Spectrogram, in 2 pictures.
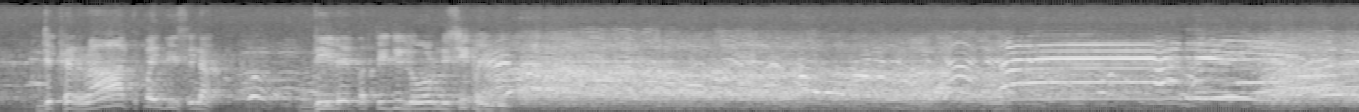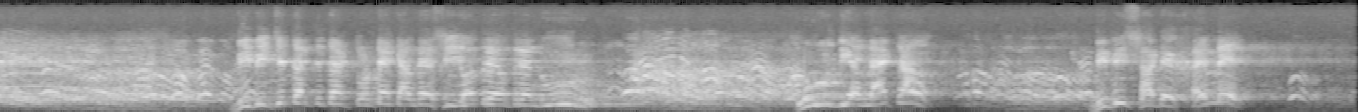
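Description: A man speaks passionately into a microphone, heard through loudspeakers in an echoing space.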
